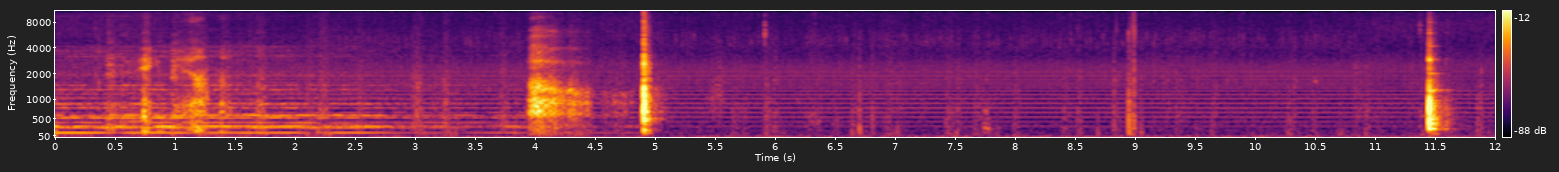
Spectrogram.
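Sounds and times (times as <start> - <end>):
person sighing: 3.9 - 4.6.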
